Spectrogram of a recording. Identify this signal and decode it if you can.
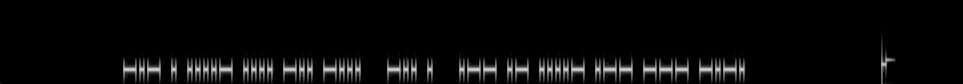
Morse code, heard as a keyed tone, about 30 wpm, 700 Hz. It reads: KE4HDB DE WA4WOC
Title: USA Callsign DE Callsign - 6 Characters - 30wpm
